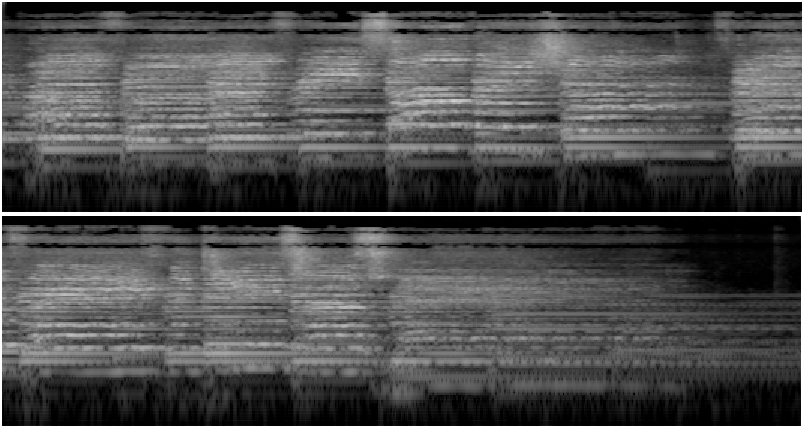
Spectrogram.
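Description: Small mixed choir of men's and women's voices singing a hymn in harmony with electronic keyboard accompaniment. About eight seconds in, the final chord is held and fades away.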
